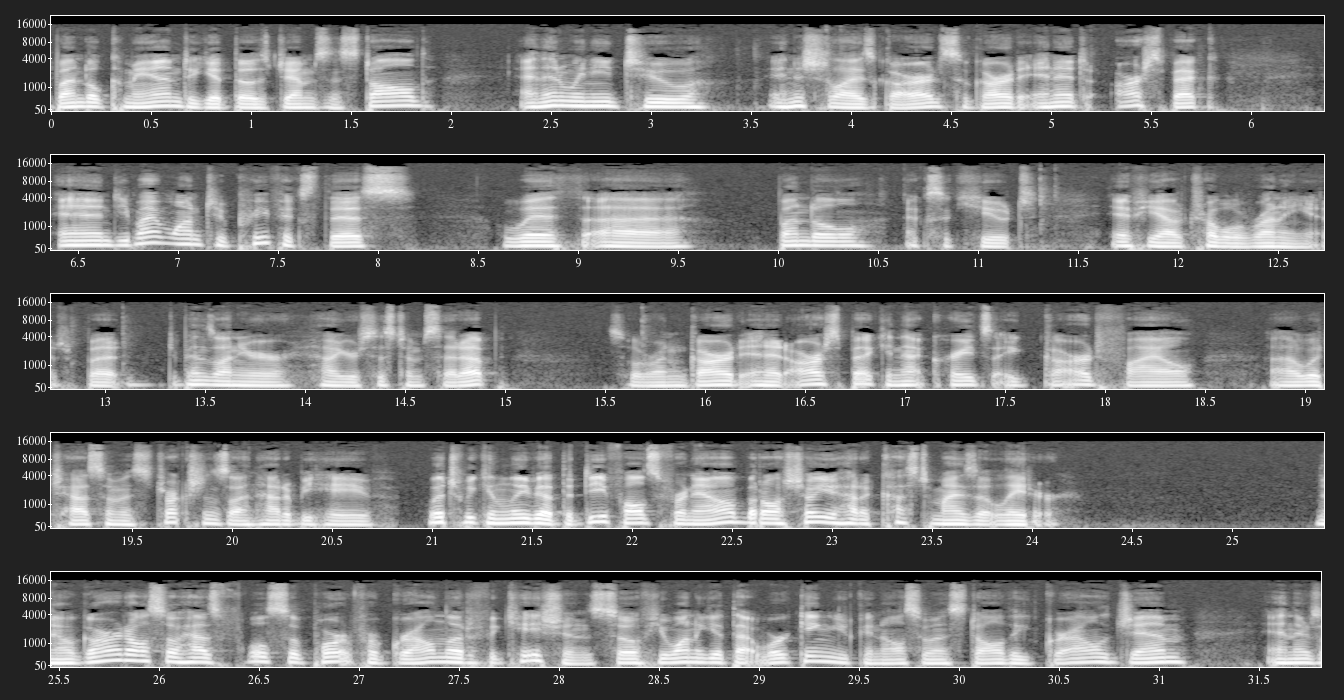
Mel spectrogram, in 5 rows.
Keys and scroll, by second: 7.7 ctrl+e, 8.5 ctrl+a, 13.0 alt+BackSpace, 13.1 alt+BackSpace.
